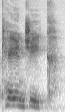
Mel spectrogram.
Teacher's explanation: sounds that are produced in the back of the mouth so for k and g you are using the back of your tongue it goes up and makes contact with the roof of your mouth in the back so against the velum or the soft palate so the name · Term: velar consonants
